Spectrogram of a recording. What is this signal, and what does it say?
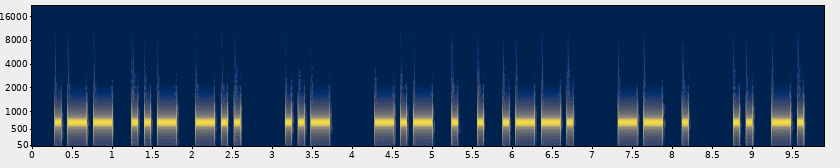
Morse code, heard as a keyed tone, about 15 wpm, 700 Hz. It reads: WUD U KEEP ME IN
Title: Sentences from Top 500 Words and Abbreviations 15wpm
